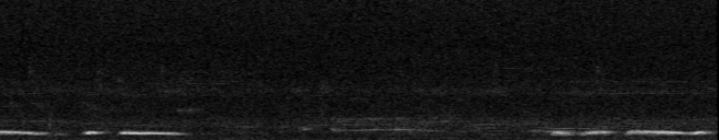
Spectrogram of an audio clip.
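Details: Decoy spotted dove cooing to lure wild doves; two faint low coo phrases, short notes followed by a longer drawn-out coo, separated by a quiet pause with steady background hiss.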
